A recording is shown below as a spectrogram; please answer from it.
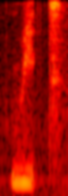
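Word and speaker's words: uit: here do you remember put your lips like you're gonna whistle and say we so it's wheat wheat wheat exactly i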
